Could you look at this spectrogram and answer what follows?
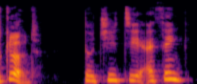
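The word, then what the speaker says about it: Xochitl: It begins with an X, so it's very hard. I think it's Tochiti Gomez. That sounds good. Tochiti.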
